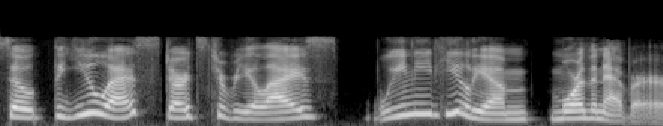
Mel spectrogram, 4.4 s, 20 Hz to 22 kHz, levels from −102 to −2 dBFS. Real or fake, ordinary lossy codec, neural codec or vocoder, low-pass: real; MP3, 64 kbps; none; 7.2 kHz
